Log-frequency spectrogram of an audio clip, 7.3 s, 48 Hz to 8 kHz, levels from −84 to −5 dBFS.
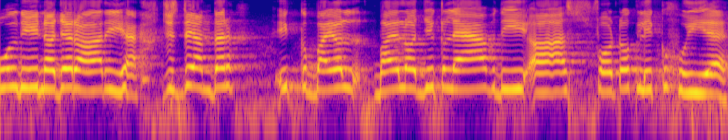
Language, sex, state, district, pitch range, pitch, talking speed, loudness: Punjabi, male, Punjab, Fazilka, 295-325 Hz, 310 Hz, 150 wpm, -13 LUFS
